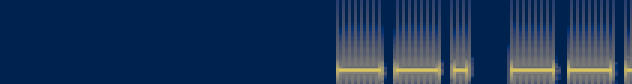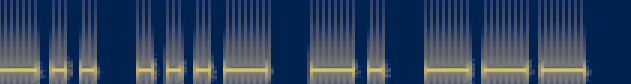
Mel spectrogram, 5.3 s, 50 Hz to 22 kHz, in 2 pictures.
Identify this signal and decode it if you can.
Morse code, heard as a keyed tone, about 20 wpm, 700 Hz. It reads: G8VNO
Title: DXCC-100 Call Signs - 5 Characters - 20wpm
